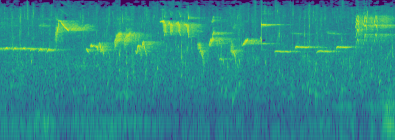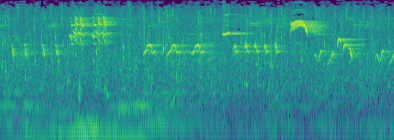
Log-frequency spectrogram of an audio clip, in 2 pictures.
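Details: Brown-chested jungle flycatcher song intended to provoke anger and full display: dense varied whistled phrases and repeated chips at shifting pitches, with a low rumbling hum in the middle section.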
